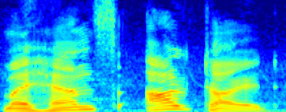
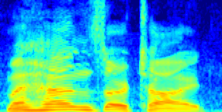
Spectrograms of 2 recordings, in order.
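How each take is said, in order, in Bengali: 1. Hands আর are আলাদা আলাদা শব্দ হিসেবে বলা হয়। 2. hands-এর 's' সরাসরি are-এর সাথে মিশে যায়। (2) "তারা স এবং আর এই সাউন্ডটাকে তারা একত্রিত করে ফেলে"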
